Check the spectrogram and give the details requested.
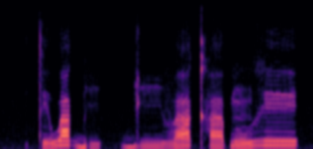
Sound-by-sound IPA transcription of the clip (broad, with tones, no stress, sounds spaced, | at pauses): t ɪ˨ w a˦ ɡ͡b i˨ | ɡ iː˨ β a˨˦ kʰ a˨ ɓ ũ˨ ɣ eː˦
